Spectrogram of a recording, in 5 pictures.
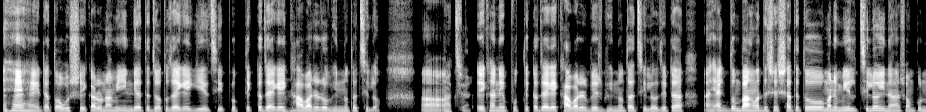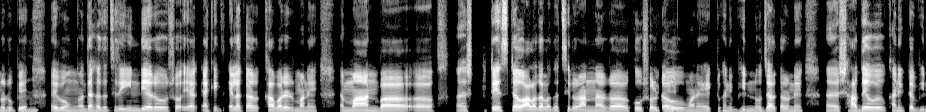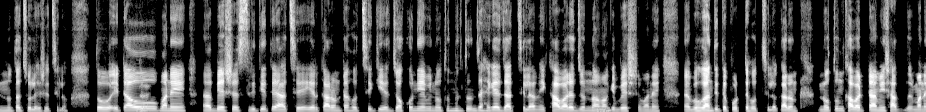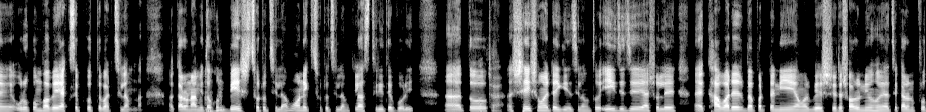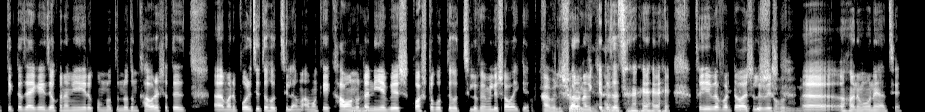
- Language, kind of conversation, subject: Bengali, podcast, তোমার জীবনে কোন ভ্রমণটা তোমার ওপর সবচেয়ে বেশি ছাপ ফেলেছে?
- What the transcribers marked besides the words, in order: tapping; "রাইট" said as "রাই"; laughing while speaking: "নতুন, নতুন জায়গায় যাচ্ছিলাম"; other background noise; lip smack; chuckle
